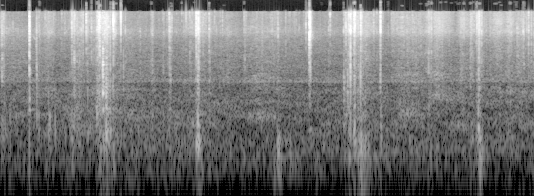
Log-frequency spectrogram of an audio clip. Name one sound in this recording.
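Dry stalks and leaves rustle underfoot.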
